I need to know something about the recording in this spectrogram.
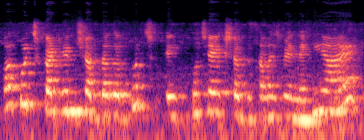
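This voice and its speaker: Woman teacher explaining slow and patient on a video call, high voice, kinda echoey and muffled. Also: expressive, a little mellow, a little hiss or hum. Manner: patient, explains slowly, often asks "ठीक है?". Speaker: Sanskrit teacher. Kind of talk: online class lecture.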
